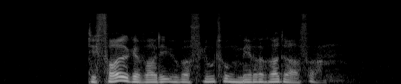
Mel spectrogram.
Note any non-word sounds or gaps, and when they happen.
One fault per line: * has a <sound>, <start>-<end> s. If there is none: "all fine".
all fine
